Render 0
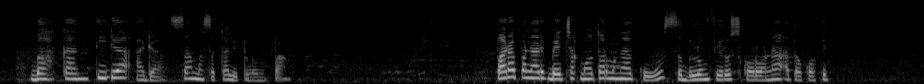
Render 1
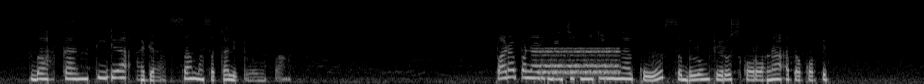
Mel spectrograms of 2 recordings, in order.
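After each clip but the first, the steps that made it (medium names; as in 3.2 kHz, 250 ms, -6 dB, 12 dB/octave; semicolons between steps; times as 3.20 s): level held to a coarse grid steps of 18 dB; tilt EQ -4 dB/octave; spectral replace 5.42–6.17 s, 340–2300 Hz before; trim +7.5 dB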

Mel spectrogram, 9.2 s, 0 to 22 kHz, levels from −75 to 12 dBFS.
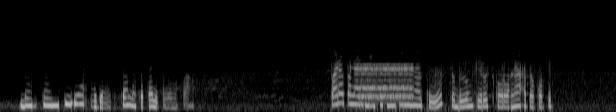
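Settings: bass shelf 90 Hz -11 dB; low-pass sweep 300 Hz -> 1.7 kHz, 0.63–3.91 s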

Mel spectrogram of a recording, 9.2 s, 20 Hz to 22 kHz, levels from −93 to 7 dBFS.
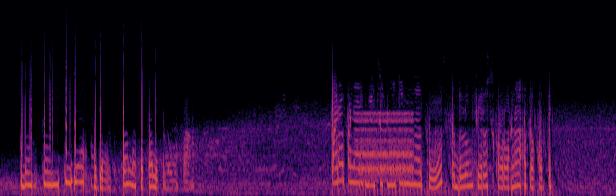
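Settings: touch-sensitive flanger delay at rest 11.6 ms, full sweep at -21.5 dBFS; hard clipper -13 dBFS, distortion -36 dB; spectrum-flattening compressor 2:1; trim -1 dB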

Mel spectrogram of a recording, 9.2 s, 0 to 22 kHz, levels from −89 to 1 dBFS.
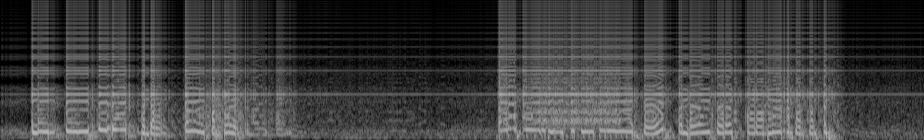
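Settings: sorted samples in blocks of 32 samples; decay stretcher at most 120 dB/s; trim +3.5 dB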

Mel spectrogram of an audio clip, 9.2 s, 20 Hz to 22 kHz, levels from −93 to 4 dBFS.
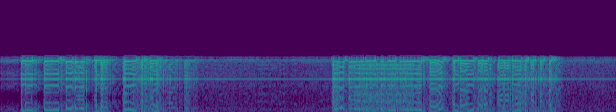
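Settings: frequency inversion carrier 2.6 kHz; trim -5.5 dB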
